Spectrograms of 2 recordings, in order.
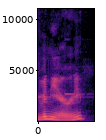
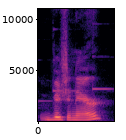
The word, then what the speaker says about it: Vigneri: My character's name is Vigneri. It's French. You can also pronounce it Visionaire, but I think Vigneri sounds prettier, so that's how I pronounce it.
